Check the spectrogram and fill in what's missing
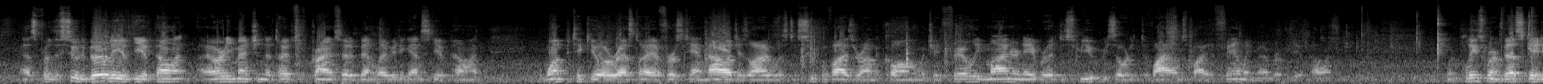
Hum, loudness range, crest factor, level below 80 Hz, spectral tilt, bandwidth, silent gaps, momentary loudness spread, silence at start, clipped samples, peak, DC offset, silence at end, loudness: none; 7 LU; 12 dB; -48 dBFS; -5 dB/octave; 16 kHz; none; 15 LU; 0 s; under 0.1%; -6 dBFS; under 0.1%; 0 s; -18 LUFS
